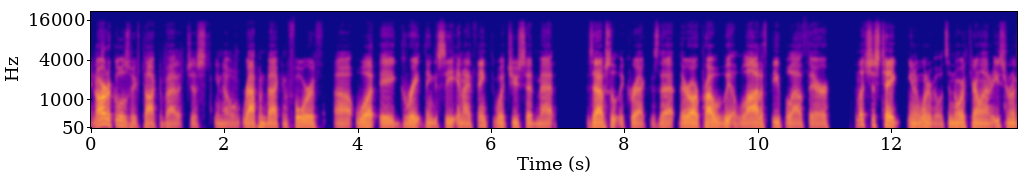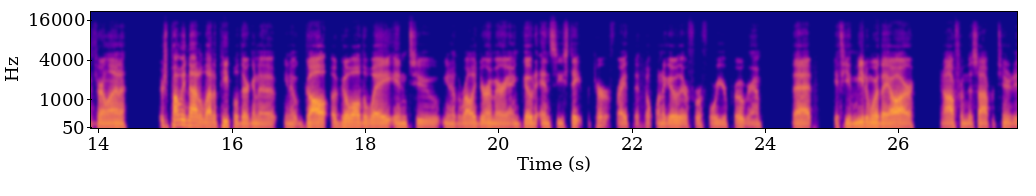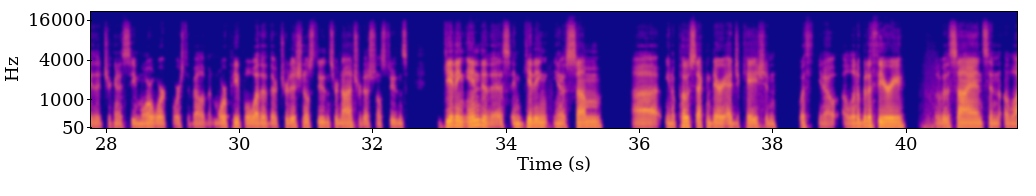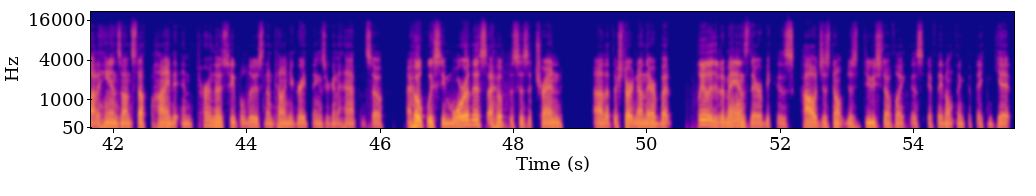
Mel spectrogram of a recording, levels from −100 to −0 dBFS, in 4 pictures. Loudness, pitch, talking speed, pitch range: -28 LUFS, 105 Hz, 230 wpm, 95-115 Hz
